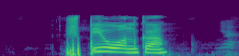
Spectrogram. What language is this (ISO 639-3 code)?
rus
